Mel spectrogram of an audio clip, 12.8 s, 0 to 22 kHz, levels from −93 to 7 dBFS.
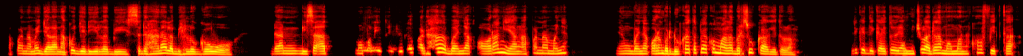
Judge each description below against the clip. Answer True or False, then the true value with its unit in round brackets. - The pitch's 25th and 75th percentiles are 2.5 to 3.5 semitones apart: True (3.1 semitones)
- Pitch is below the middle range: False (185 Hz)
